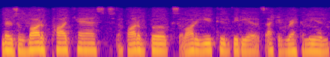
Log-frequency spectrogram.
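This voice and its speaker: A man speaks at a fairly quick pace in a somewhat breathy voice, medium in pitch, with monotone, flat intonation. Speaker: religious podcast host. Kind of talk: solo monologue. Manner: halting.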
